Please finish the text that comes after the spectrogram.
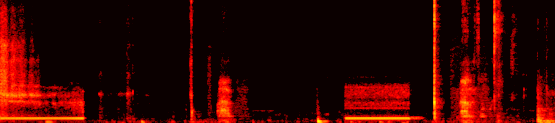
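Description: Telephone dialing tones placing a call, with bursts of steady dual-tone beeps separated by short clicks and quiet gaps. Faint background noises sit between the tones.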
